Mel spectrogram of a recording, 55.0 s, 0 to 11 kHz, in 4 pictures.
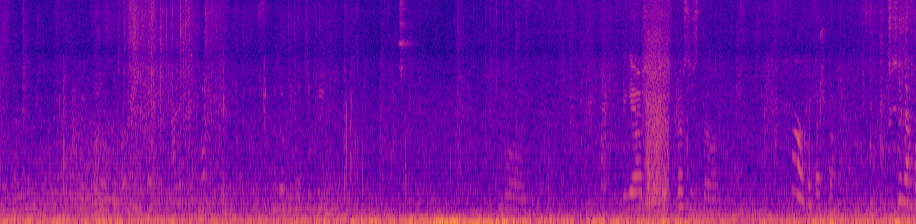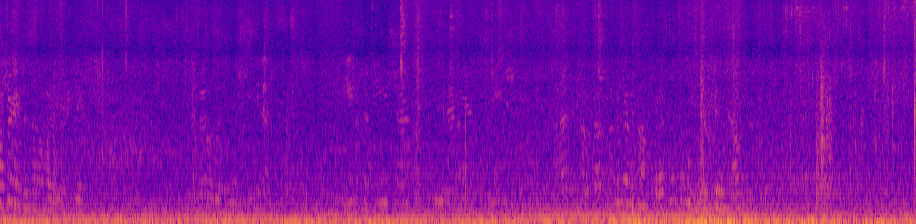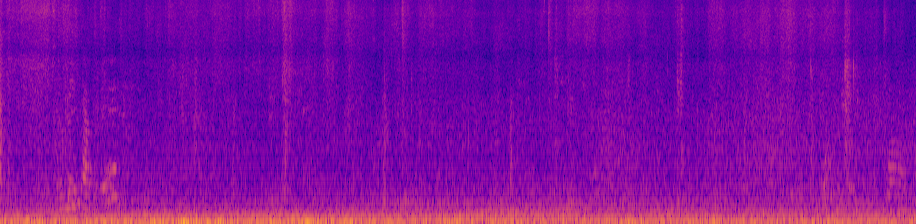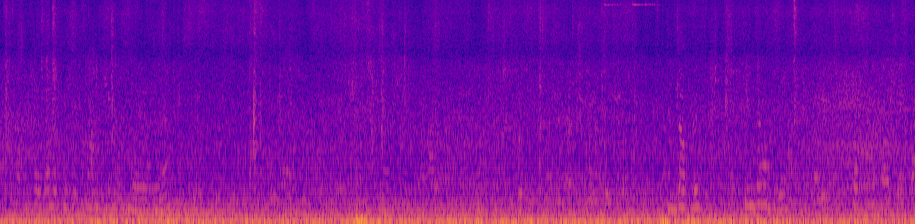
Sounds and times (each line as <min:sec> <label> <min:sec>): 0:00.0 noisy street 0:54.9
